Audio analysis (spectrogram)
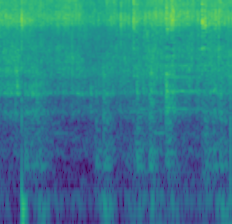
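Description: Medium tomato frying with spices in a pan for a mustard tengra fish curry: continuous dense sizzling with soft stirring scrapes and small thumps, close and steady, no voices.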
